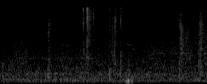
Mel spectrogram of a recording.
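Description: Faint outdoor background with a few soft, irregular clicks and one light thump a little past the middle.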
